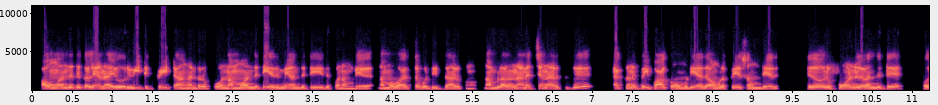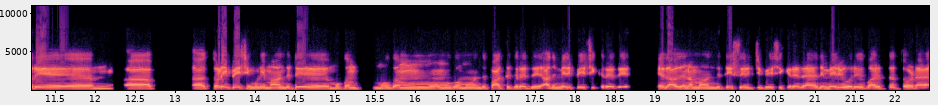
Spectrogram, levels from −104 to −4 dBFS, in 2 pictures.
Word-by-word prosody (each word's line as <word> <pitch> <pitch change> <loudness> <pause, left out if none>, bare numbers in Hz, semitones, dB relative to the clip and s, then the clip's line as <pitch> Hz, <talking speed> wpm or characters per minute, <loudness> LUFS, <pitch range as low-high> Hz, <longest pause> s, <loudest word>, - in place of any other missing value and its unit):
அவங்க 180 +2 +1
வந்துட்டு 180 +1 0
கல்யாணம் 155 -1 +3
ஆகி 155 - +3
ஒரு 145 - +1
வீட்டுக்கு 140 -1 -2
போயிட்டாங்கன்றப்போ, 130 - -1
நம்ம 135 +2 +1
வந்துட்டு 150 +1 0
எதுவுமே 135 +2 +1
வந்துட்டு 130 0 -1
இது 135 - -3
பண்ண 130 -2 -1
முடியாது. 110 0 +1
நம்ம 150 +3 +1
வருத்தப்பட்டுக் 145 +2 -2
கிட்டு 135 +1 -4
தான் 135 -1 +2
இருக்கோம். 220 - -8
நம்மளால 150 +5 +1
நெனைச்ச 160 +5 +1
நேரத்துக்கு 160 - 0 0.4
டக்குன்னு 175 -3 -1
போய்ப் 160 -2 0
பார்க்கவும் 155 +2 -1
முடியாது. 145 0 +1
அவங்கள 140 -3 -1
பேசவும் 145 +1 0
முடியாது. 130 -4 +1 0.4
ஏதோ 170 - +3
ஒரு 165 - +1
போன்ல 165 0 +2
வந்துட்டு 145 +2 0 0.4
ஒரு 145 0 +3 2.2
தொலைபேசி 165 +1 +2
மூலமா 145 0 +1
வந்துட்டு 145 +1 0 0.4
முகம், 160 +5 -1 0.3
முகமும் 160 +2 0
முகமும் 145 +1 0
வந்து 140 +1 -1
பாத்துக்கிறது. 130 -2 0
அது 140 - 0
மாரி 155 0 +2
பேசிக்கிறது. 435 - 0 0.5
ஏதாவது 155 +1 +2
நம்ம 150 -1 +1
வந்துட்டு 145 0 -1
சிரிச்சு 150 -2 0
பேசிக்கிறது. 135 -2 0
அது 150 +4 0
மாரி 165 +1 +3
ஒரு 150 -2 +1
வருத்தத்தோட 155 -1 -1
145 Hz, 145 wpm, -23 LUFS, 140-160 Hz, 2.2 s, கல்யாணம்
